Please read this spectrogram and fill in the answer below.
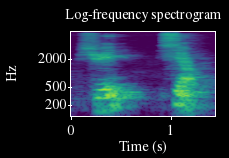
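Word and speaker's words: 学校: ஒவ்வொரு முறையும் அந்த XUE அந்த சவுண்ட் வரும்போது நாம அந்த ஷுவே அந்த மாதிரி தான் ப்ரொனவுன்ஸ் பண்ணுவோம்.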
